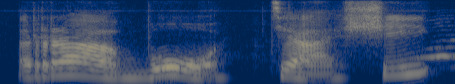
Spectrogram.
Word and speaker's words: работящий: And here I wanted to talk a little about Russian phonetics because we write работящий, but we pronounce this O in the middle as A, работящий, because this O is in unstressed weak position and it should be pronounced as A, работящий.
